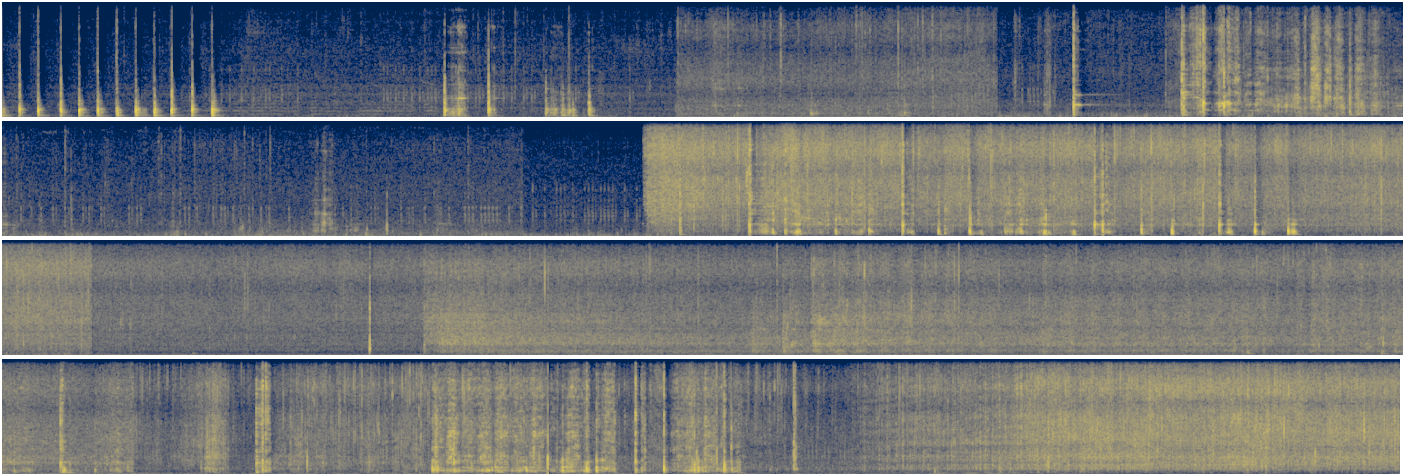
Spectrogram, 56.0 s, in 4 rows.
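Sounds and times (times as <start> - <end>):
metal spatula scraping a wok: 4.4 - 5.6, 7.0 - 7.5, 11.8 - 14.2, 17.1 - 17.5, 20.7 - 27.1, 35.5 - 36.7, 40.2 - 50.0
garlic sizzling in hot oil: 6.3 - 14.2, 20.4 - 56.0.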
